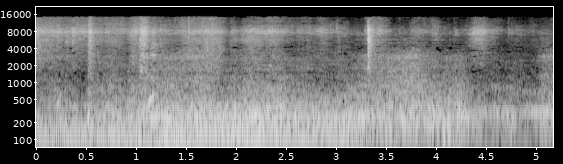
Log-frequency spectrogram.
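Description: Cabin noise inside a moving GAZelle Next minibus: its Evotech 2.7-litre engine running on LPG under a low road rumble, with a few sharp rattling clicks. The rumble dips briefly near the end.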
